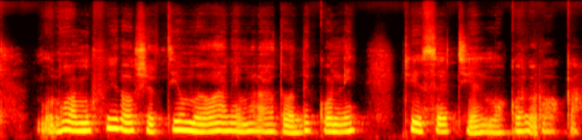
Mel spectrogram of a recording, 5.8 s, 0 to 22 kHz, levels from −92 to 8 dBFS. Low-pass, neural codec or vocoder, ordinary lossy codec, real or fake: none; codec, 44.1 kHz, 3.4 kbps, Pupu-Codec; none; fake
